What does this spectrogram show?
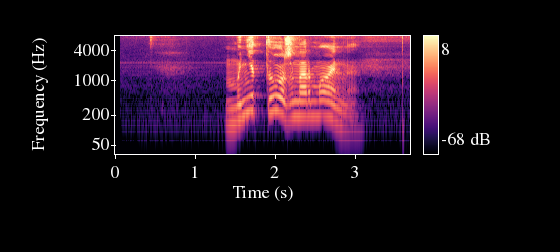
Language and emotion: Russian, positive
